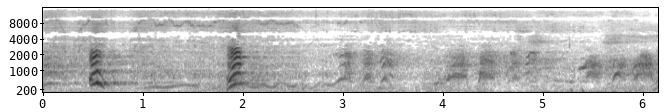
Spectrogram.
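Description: A dog barking: three loud barks in the first two seconds, then fainter, scattered barks.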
